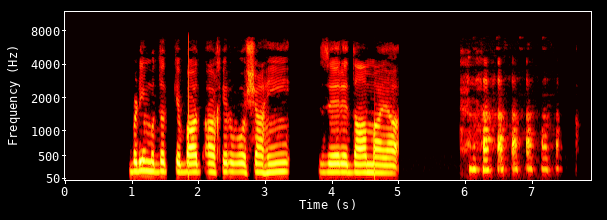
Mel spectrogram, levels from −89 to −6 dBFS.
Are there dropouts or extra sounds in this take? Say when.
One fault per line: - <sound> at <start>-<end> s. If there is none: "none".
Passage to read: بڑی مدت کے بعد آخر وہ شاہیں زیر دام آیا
- laugh at 5.9-7.5 s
